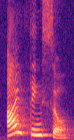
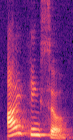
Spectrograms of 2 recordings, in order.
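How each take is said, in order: The two takes are said the same way.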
